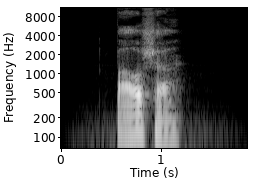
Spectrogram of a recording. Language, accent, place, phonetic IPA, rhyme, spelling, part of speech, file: German, Germany, Berlin, [ˈbaʁʃɐ], -aʁʃɐ, barscher, adjective, De-barscher.ogg
- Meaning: 1. comparative degree of barsch 2. inflection of barsch: strong/mixed nominative masculine singular 3. inflection of barsch: strong genitive/dative feminine singular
